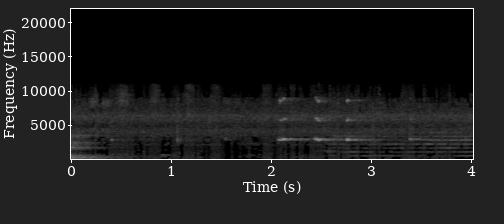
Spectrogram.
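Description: Chalk writing on a chalkboard: faint scratching, with a few small taps about two seconds in. Thin steady high tones run underneath from about halfway through.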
